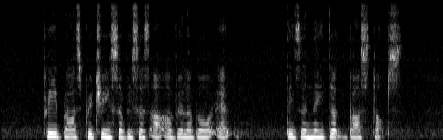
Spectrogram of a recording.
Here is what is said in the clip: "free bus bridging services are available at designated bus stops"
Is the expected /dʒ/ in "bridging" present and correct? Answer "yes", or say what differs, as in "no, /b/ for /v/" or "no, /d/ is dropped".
no, /tʃ/ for /dʒ/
